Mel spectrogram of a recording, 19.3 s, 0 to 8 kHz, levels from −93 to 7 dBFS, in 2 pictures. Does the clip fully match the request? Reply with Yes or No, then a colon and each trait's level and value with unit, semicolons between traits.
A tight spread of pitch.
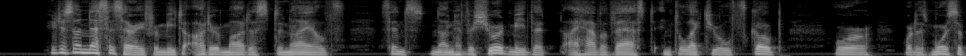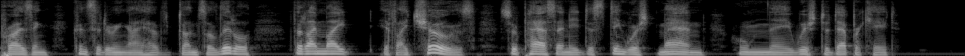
Yes: narrow, 2.1 semitones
